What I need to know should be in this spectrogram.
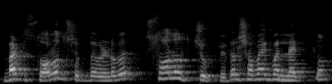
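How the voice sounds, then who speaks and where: An energetic male teacher with a Bangladeshi Bengali accent, talking quickly and in a high voice. He drills spellings by repeating them and keeps asking questions that he answers himself. He is recorded on a close mic. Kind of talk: spelling lesson for exam students.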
